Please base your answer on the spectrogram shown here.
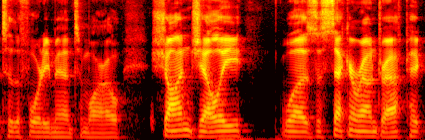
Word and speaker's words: Hjelle: He's like slender, and his last name is Jelly, but it's spelled with an H and a J.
